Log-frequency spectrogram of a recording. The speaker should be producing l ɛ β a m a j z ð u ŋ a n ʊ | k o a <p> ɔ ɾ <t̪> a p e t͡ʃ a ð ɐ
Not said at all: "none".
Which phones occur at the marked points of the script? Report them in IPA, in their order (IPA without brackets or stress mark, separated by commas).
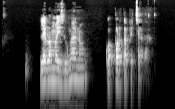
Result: p, t̪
